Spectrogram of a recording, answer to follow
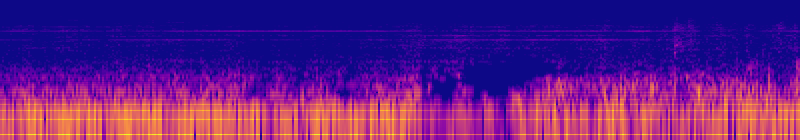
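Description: A steady low rumble and roar of a fishing boat's engine, with a thin, steady high whine running over it.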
